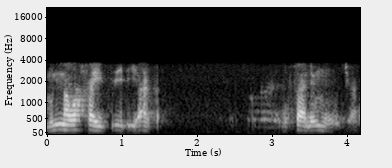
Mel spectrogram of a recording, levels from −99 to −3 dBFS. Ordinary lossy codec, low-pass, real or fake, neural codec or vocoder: none; 3.6 kHz; fake; codec, 16 kHz in and 24 kHz out, 2.2 kbps, FireRedTTS-2 codec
